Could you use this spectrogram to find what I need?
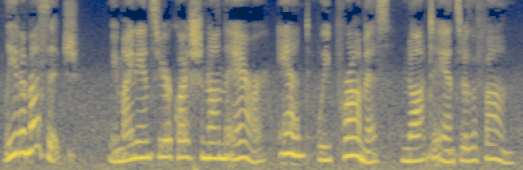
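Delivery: animated, emphatic announcer delivery; lively scripted hotline plug; podcast promo read. Acted. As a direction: pitch the hotline to listeners with punch.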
